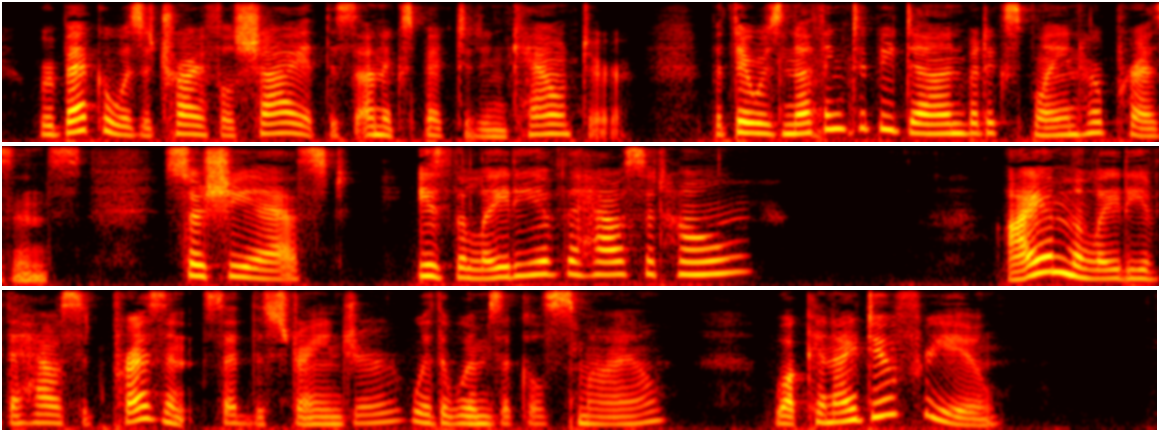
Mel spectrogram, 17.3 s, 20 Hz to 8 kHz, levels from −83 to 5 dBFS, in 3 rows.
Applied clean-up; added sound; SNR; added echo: none; none; none; none.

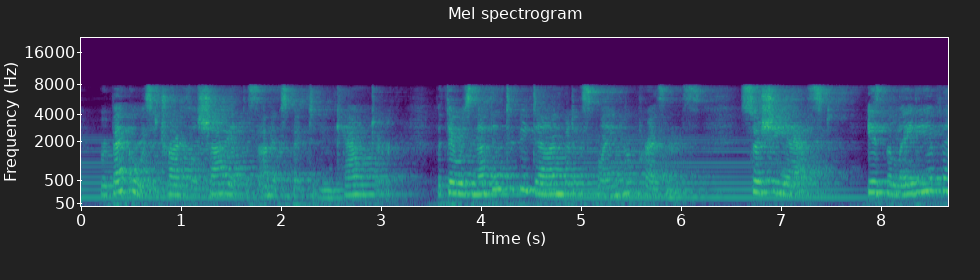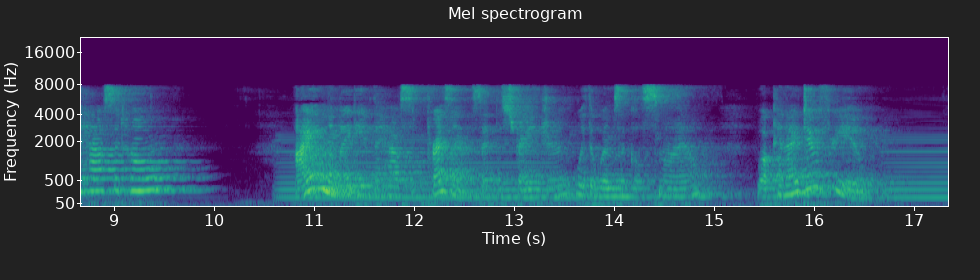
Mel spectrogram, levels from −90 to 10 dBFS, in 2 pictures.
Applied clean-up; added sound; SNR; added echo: none; Bowed string instrument; 15 dB; reverberation time 1.0 s.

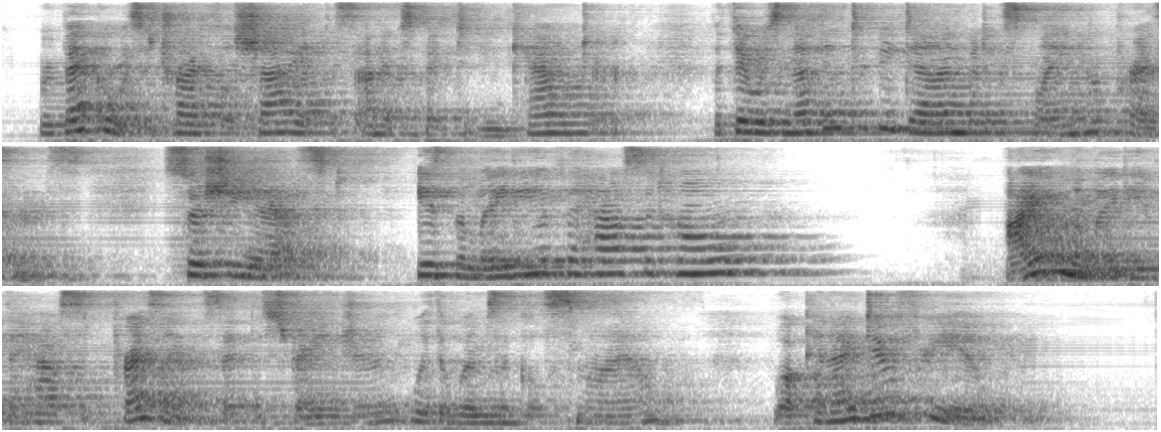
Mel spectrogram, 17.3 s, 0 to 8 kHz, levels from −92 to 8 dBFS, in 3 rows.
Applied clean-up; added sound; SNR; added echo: neural separator model SepFormer DNS4.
